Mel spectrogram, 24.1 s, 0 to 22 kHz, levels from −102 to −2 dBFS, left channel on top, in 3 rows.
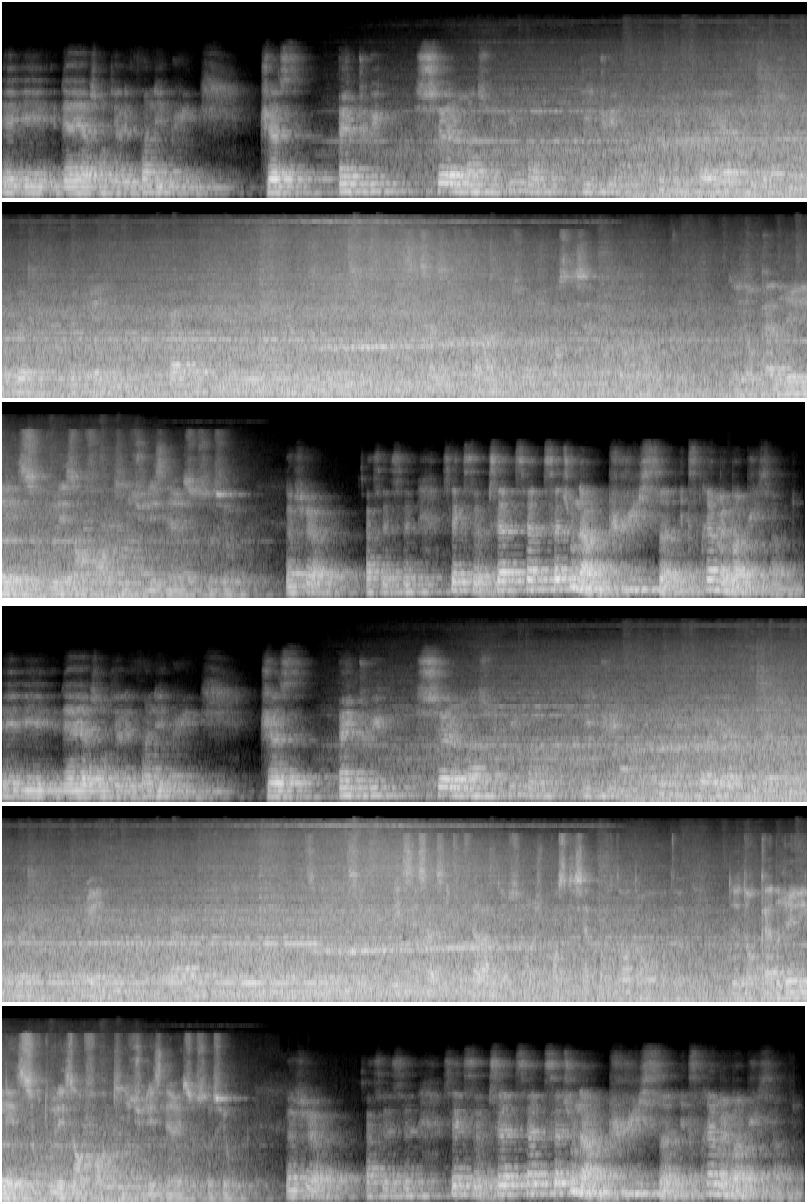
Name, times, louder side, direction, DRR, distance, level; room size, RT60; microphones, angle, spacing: voice 1, 0.0-2.3 2.6-2.9 3.4-3.8 4.1-5.4 5.8-6.2 6.6-9.3 9.7-10.4 18.9-19.3 19.7-23.9, left 1 dB, 20° left, -1 dB, 0.3 m, -23 dB
sound 1, 3.7-18.1, right 1 dB, 50° right, 1.4 m, -24 dB
sound 2, 6.2-17.5, right 1 dB, 10° right, 0.7 m, -30 dB
voice 2, 11.1-18.4, right 3 dB, 90° right, 4 dB, 0.4 m, -23 dB
3.0 x 2.1 x 2.3 m, 1.1 s
head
